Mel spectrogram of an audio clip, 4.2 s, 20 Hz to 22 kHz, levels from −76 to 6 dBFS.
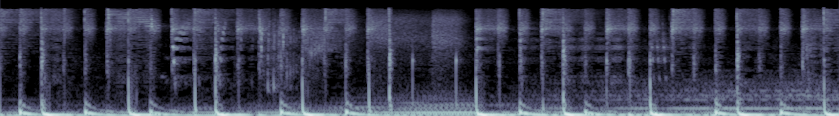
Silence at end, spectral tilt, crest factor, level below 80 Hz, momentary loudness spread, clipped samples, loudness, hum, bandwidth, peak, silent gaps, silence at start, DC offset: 0 s; -5 dB/octave; 12 dB; -14 dBFS; 4 LU; under 0.1%; -14 LUFS; none; 16.5 kHz; 0 dBFS; none; 0 s; under 0.1%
